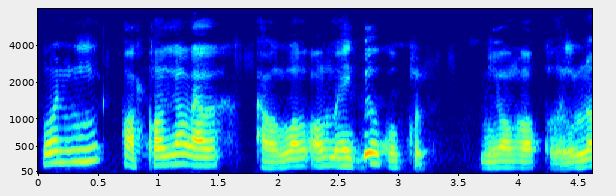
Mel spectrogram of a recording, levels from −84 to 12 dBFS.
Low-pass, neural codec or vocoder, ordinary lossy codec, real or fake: none; codec, 16 kHz, 1 kbps, FreqCodec, larger model; none; fake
